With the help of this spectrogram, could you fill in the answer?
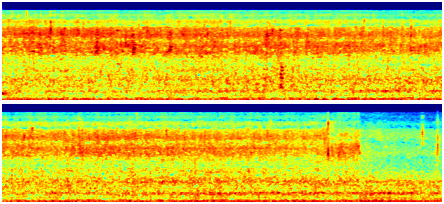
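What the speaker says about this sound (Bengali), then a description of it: "আমি একটু অল্প সময়ের জন্য হাই হিটে পেঁয়াজগুলো ভেজে নেব।" Chopped onions sizzle in hot oil on high heat while being fried for a chicken vegetable chop filling, a steady, dense hiss that runs close and unbroken throughout.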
